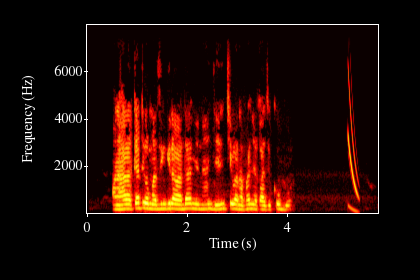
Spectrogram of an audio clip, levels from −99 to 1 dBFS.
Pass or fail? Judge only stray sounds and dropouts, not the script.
fail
